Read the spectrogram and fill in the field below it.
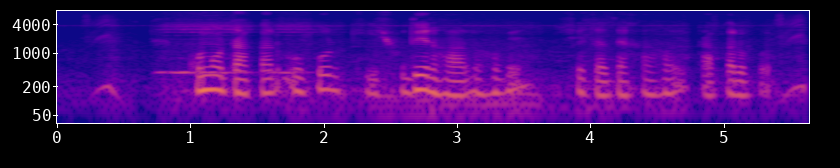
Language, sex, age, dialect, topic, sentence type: Bengali, male, 25-30, Northern/Varendri, banking, statement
